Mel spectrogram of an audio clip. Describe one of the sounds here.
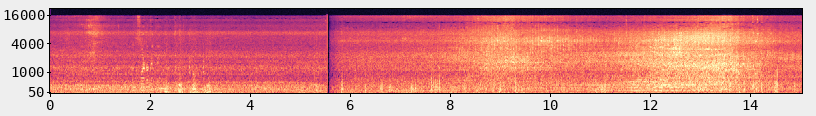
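A truck engine rumbles close by.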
